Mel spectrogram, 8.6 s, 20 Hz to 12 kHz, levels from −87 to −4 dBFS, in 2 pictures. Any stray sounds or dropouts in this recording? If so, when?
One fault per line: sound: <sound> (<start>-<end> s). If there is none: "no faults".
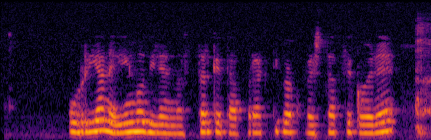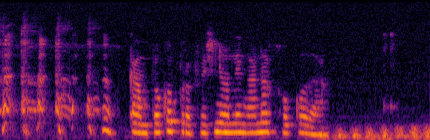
sound: cough (4.1-5.5 s)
